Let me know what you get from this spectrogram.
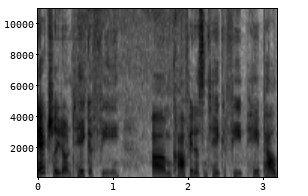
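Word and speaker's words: Ko-fi: get to work uh what is coffee so coffee is actually spelled like this and it's um it's basically a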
